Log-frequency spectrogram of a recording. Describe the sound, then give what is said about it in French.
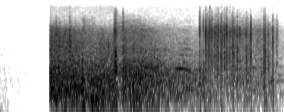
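A loud burst of firework mortar shots fired at police at Place Bellecour in Lyon during urban violence after the French team's defeat in a match, starting abruptly, with one sharp crack early on and a rapid, crackling cluster of bangs toward the end, over a continuous roar of crowd noise. “Des tirs de mortier, des jets de projectiles sur les forces de l'ordre.”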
